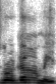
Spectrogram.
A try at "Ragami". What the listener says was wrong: You got to roll them both. Ragami.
